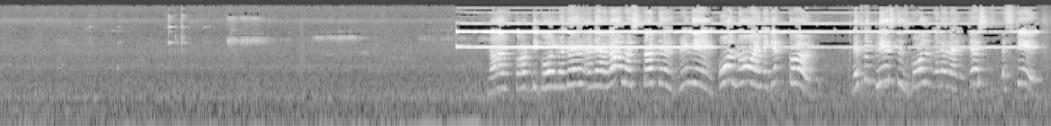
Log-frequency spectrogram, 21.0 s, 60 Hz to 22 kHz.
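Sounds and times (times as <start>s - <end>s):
alarm buzzer high-pitched tone: 9.1s - 21.0s.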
